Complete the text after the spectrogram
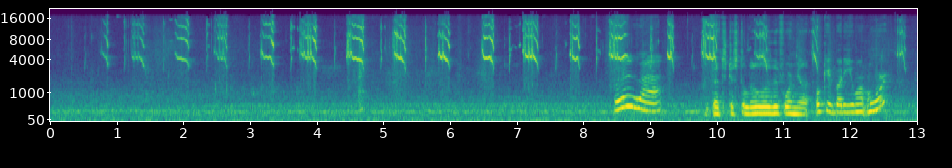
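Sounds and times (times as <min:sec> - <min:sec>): bird chick squeaky begging calls: 0:00.8 - 0:10.8, 0:12.7 - 0:12.9.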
